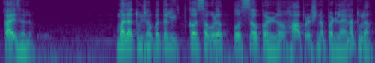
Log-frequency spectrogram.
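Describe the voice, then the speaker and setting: A woman's voice: lowish voice, normal speed, a bit bright, no room sound, soft background music, close to an everyday voice. Woman voicing a bitter, accusing young man. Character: angry young man confronting a deceitful ex-lover. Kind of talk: audio story reading.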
